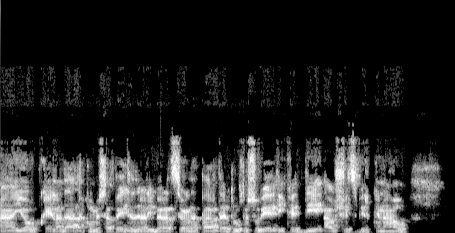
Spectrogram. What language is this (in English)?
Italian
